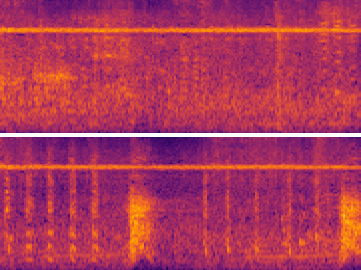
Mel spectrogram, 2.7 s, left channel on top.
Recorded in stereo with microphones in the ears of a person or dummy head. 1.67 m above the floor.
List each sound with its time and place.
0.0 s an insect: 15° left (ahead or behind), 1.4 m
